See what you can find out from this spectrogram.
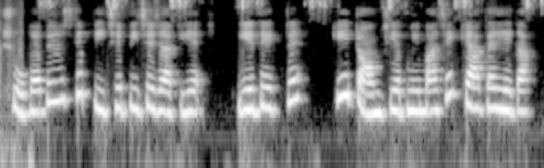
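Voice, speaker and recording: A woman's voice: fairly high pitch, animated, normal speed, darkish tone. A woman narrating a cartoon story in a plain, matter-of-fact way.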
